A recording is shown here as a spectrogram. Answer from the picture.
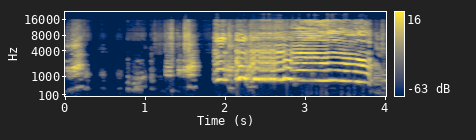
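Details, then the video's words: Small roosters: a few short raspy clucks, then one long loud crow that holds steady and drops off abruptly at the end. "sounds of roosters"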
